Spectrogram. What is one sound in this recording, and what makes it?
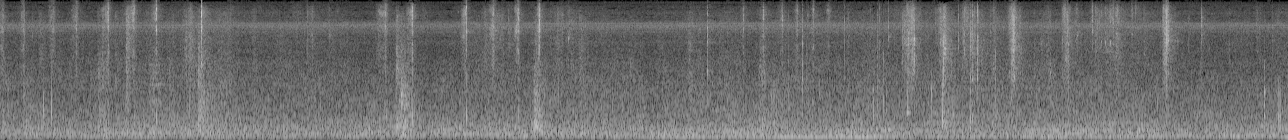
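Scissors snip through hair in quick, crisp clicks.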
